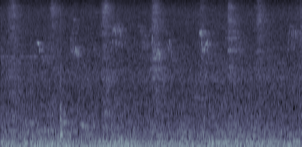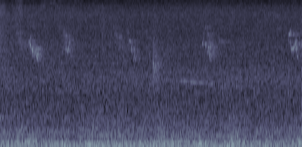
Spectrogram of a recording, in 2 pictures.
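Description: Small birds chirping outside, with many short high chirps scattered throughout, over a steady low hum.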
